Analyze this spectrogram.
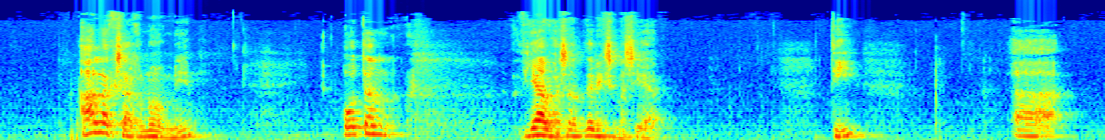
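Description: An elderly man speaks with animation, close by, in bursts with pauses.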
